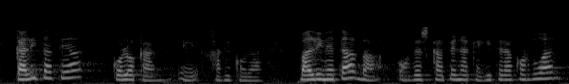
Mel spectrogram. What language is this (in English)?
Basque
